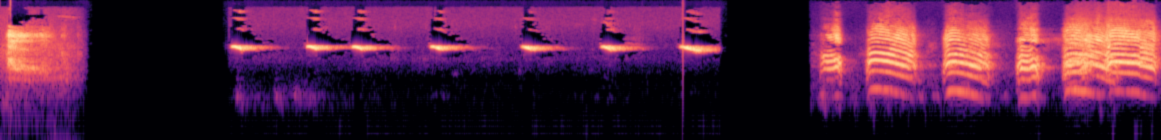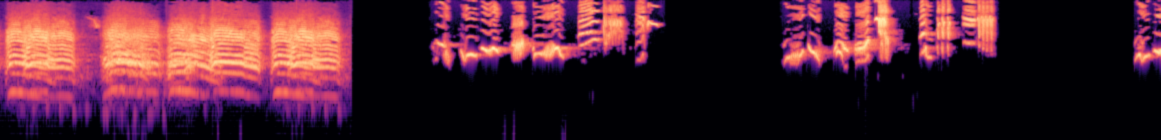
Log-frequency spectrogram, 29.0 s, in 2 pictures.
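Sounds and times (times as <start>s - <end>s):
ibis rough calls: 0.0s - 1.0s
bullfinch piping notes: 6.5s - 9.0s.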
